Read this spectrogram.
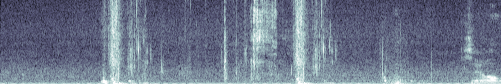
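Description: An axe chops into a carcass with wet thuds.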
